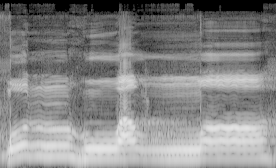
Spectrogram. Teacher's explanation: Tapi lidah bagian belakangnya kita angkat. Ini yang membuat suara Allah menjadi tebal.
